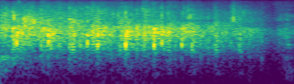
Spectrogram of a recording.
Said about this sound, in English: Come on, you can give the Lord a hand clap for that.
